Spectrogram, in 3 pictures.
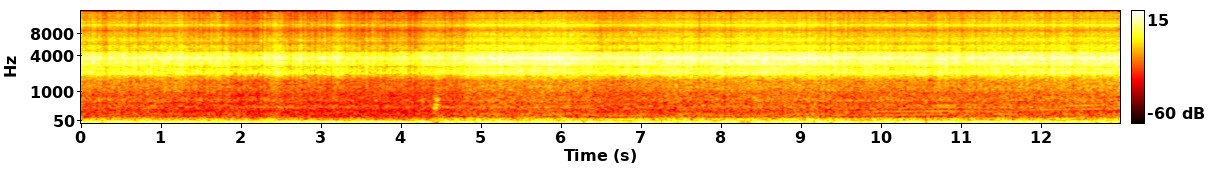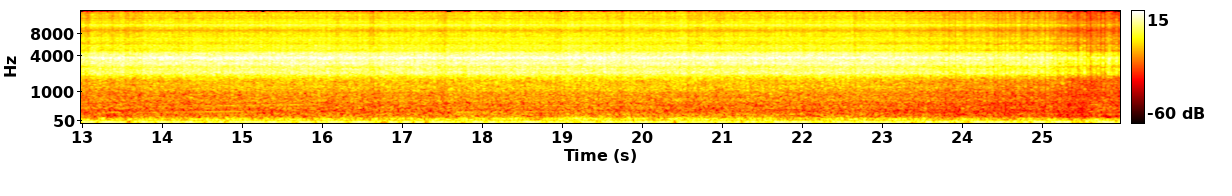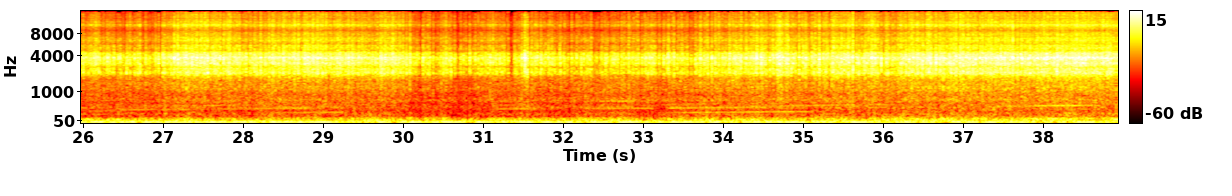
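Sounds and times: faint car engine accelerating: 0.0s - 38.9s
wind and road noise: 0.0s - 38.9s.

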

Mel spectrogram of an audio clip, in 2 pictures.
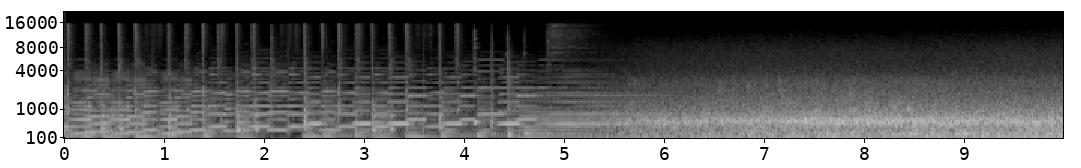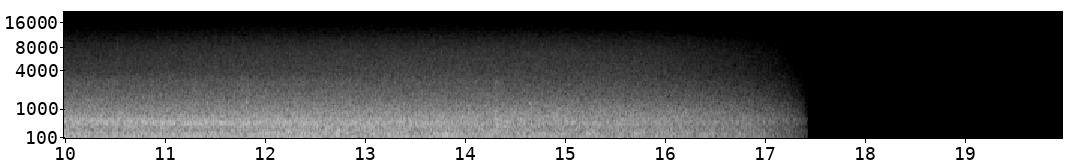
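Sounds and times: outdoor rumble and hiss: 5.4s - 17.4s.

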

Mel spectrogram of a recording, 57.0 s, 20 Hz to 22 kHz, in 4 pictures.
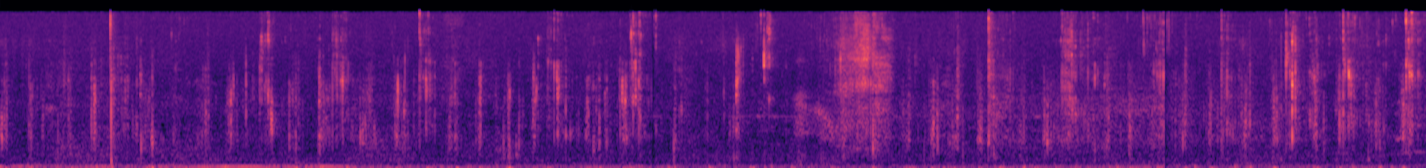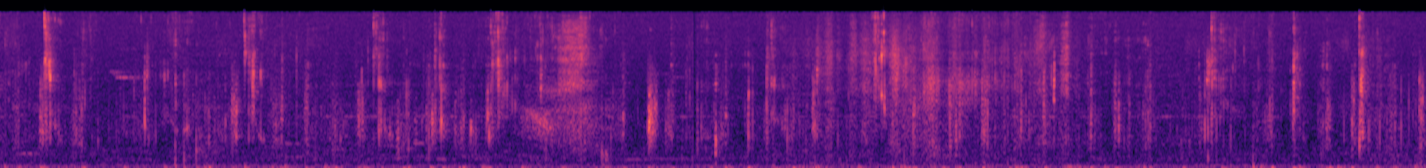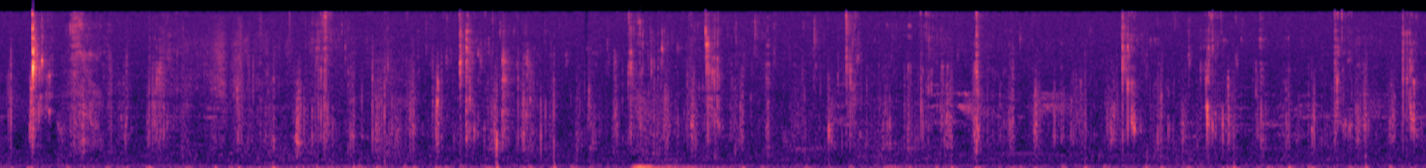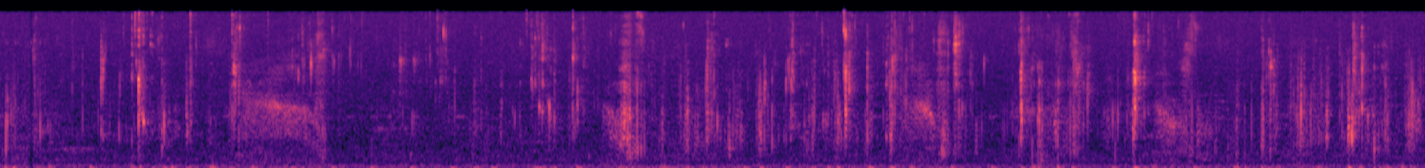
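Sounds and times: wet chewing and smacking: 0.0s - 57.0s
dull thump: 34.8s - 35.4s.

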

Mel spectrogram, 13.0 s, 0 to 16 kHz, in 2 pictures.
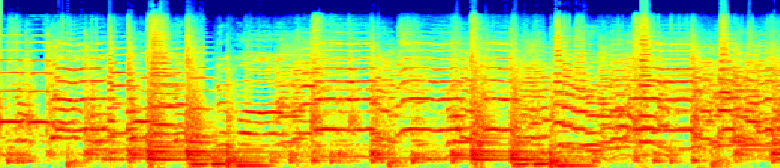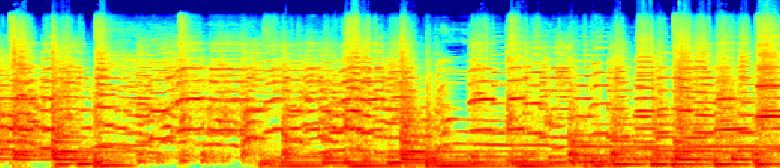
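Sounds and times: clarinet melody: 0.0s - 13.0s
hand drums: 0.0s - 13.0s
trumpet: 0.0s - 13.0s
low bass line: 1.6s - 2.2s, 7.1s - 7.6s, 8.7s - 13.0s.

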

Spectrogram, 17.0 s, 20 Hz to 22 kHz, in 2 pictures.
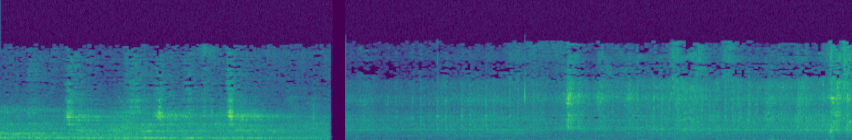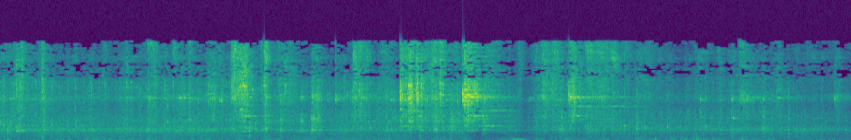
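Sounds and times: diesel locomotive engine drone: 0.0s - 17.0s
train wheels clicking over rails: 3.5s - 17.0s.

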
